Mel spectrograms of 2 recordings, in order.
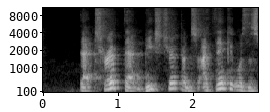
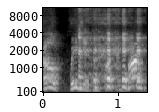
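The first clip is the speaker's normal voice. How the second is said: high, laughing, louder glee; happy party glee; 9 semitones higher, 7 dB louder than usual. Retold or imitated. Imitating the drunk bartender cheering about partying, laughing. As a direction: crow with delight over a fresh rookie. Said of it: "he was all fucking happy".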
